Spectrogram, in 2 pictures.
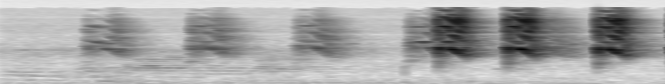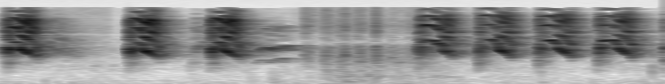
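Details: Captive yellow Indian ringneck parakeet pairs at Mian Channu: harsh squawks repeated about every third of a second, quieter at first, then louder and more insistent, in a small room.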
